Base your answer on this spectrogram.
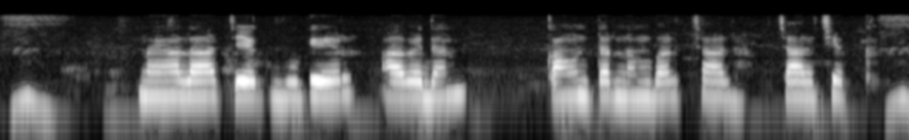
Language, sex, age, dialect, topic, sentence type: Magahi, female, 60-100, Northeastern/Surjapuri, banking, statement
